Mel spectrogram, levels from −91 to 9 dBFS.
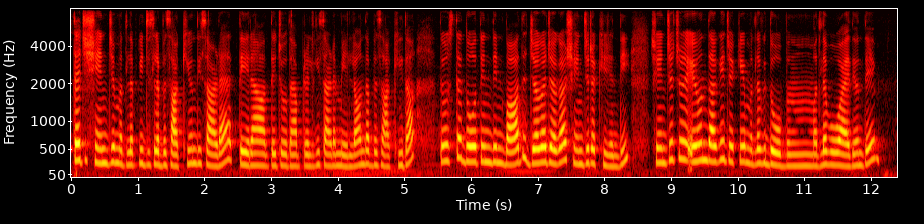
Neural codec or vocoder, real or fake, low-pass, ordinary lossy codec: none; real; none; none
